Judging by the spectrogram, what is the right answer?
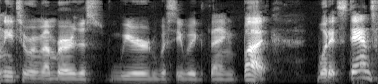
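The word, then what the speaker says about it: WYSIWYG: I wyg now you don't need and it's pronounced wiy wig it's totally weird acronym NOW you don't need to remember this weird wiy wig thing but what it stands for is what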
